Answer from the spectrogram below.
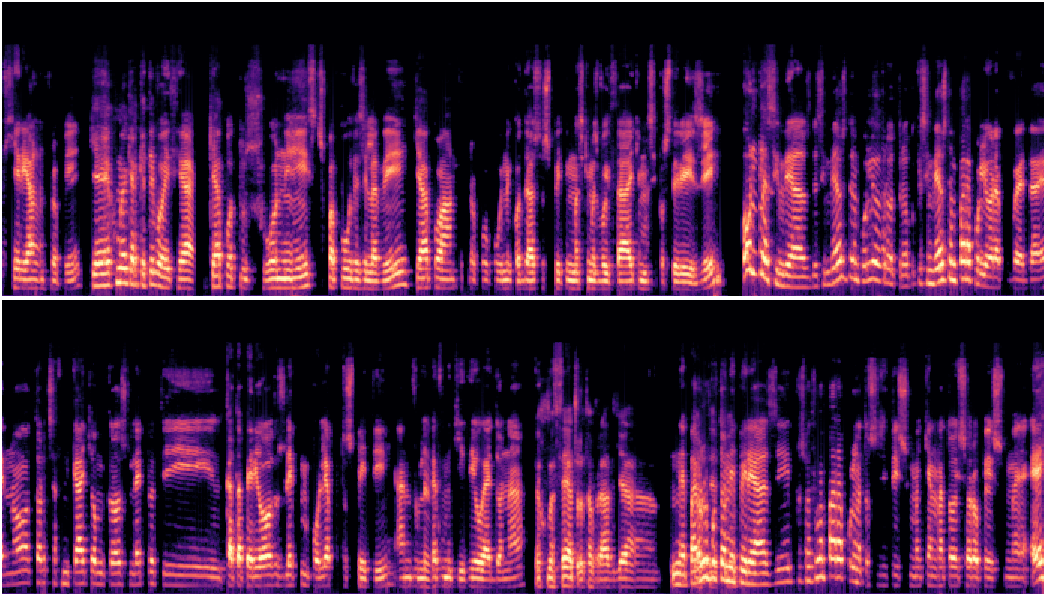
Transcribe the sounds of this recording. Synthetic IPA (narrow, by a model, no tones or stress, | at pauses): t̪i̥çeɾiɐnθɾo̞pice̞exume̞ceɐɾce̞t̪ivo̞iθiɐce̞ɐpo̞t̪uzɣo̞nist̪u̥spɐpuðe̞zðilɐðice̞ɐpoɐnθɾot̪ɾo̞po̞puine̞ko̞nd̪ɐst̪o̞spit̪imɐsce̞mɐzvo̞iθɐice̞mɐsi̥po̞st̪iɾizi | o̞llɐsinðiɐzond̪esinðiɐzond̪emepo̞lioɾe̞ot̪ɾo̞po̞cesinðiɐzond̪emepɐɾɐpo̞lio̞ɾe̞ɐkuve̞nd̪ɐeno̞t̪o̞ɾɐksɐfnikɐceo̞mikɾo̞zvle̞pio̞t̪i | kɐt̪ɐpe̞ɾio̞ðuzvlipume̞po̞liɐpot̪ospit̪iɐ̰nðule̞vumeceiðioe̞nd̪o̞nɐexume̞θeɐt̪ɾot̪ɐvɾɐðʝɐ | ne̞pɐɾo̞loɐuot̪onepiɾeɐzipɾospɐθume̞pɐɾɐpo̞linɐt̪o̞sizit̪isume̞ce̞nɐt̪o̞iso̞ɾo̞pisume̞ʔe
